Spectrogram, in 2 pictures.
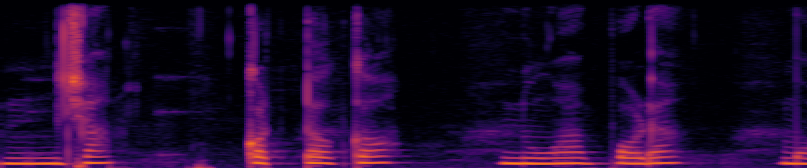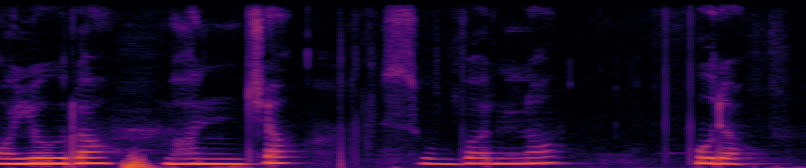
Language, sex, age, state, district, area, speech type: Odia, female, 18-30, Odisha, Ganjam, urban, spontaneous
